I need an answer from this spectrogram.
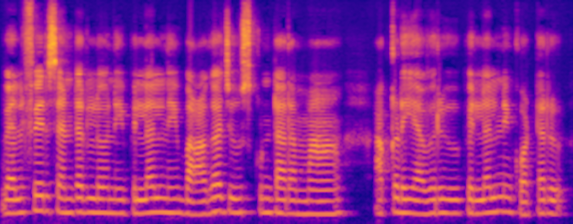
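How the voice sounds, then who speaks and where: A woman voicing a gentle grandmother in a storybook reading, consoling and soothing. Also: on the low side, level tone, moderate pace, clean tone, close to an everyday voice.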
